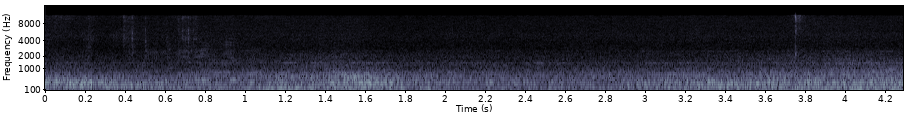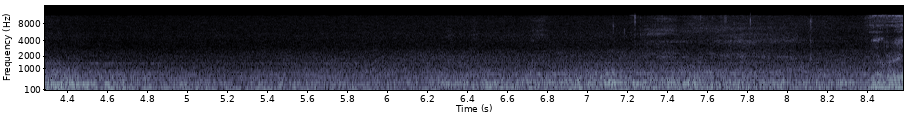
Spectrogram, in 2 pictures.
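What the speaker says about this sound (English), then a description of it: "Wretched planes are flying again." Airplanes flying overhead during an outdoor bonsai yew tree photo shoot: a steady, broad rumble that fills the whole stretch, with people talking over it.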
